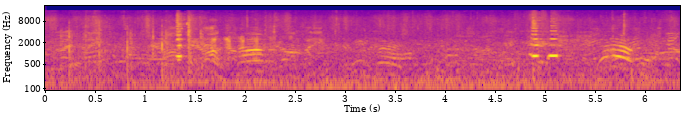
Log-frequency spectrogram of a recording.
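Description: Spectators chattering and calling out, many voices overlapping, with two short horn toots close together about five seconds in.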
